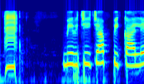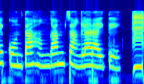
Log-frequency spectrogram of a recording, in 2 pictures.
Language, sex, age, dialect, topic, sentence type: Marathi, female, 18-24, Varhadi, agriculture, question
